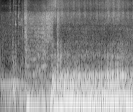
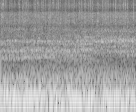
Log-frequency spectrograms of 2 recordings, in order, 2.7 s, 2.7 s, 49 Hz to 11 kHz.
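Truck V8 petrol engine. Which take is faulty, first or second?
second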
